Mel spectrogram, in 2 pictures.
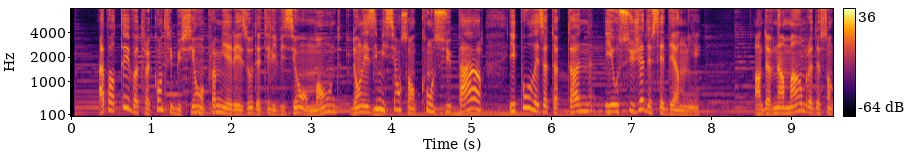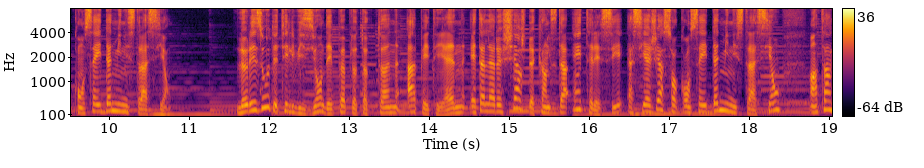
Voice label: FRENCH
